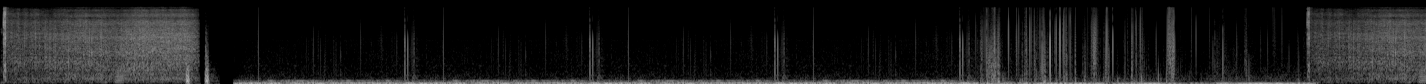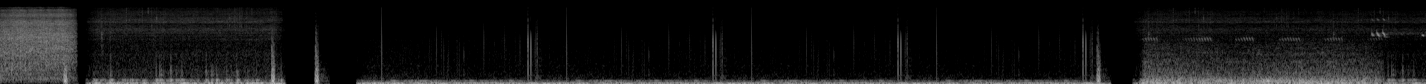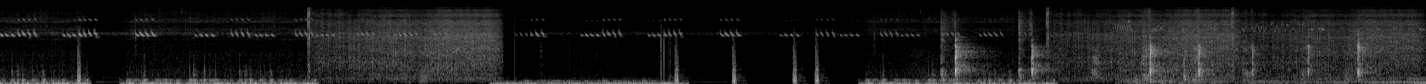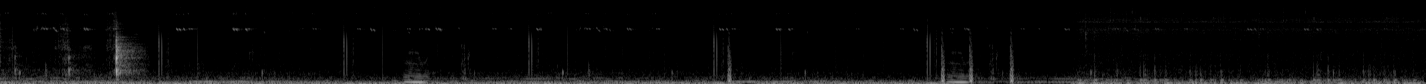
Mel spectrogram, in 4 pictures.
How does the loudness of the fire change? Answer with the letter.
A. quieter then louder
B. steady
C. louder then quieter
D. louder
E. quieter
E.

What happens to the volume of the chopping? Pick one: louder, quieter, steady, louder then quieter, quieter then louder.
louder then quieter.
